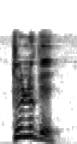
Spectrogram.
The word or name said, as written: tulge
